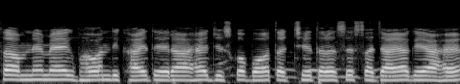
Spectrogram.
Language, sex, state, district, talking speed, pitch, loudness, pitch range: Hindi, male, Jharkhand, Deoghar, 210 wpm, 205 Hz, -15 LUFS, 200-210 Hz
